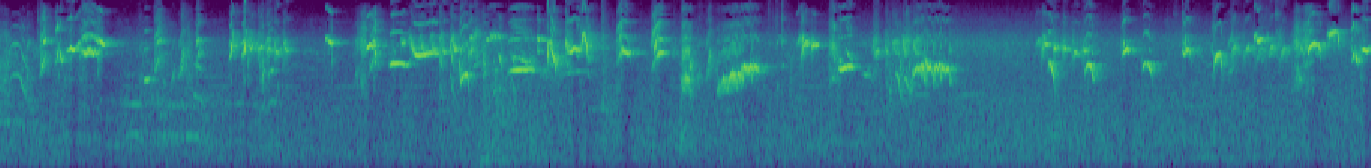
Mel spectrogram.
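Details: Song of a red crossbill used as a tutor for captive birds: bright, high chirps and short whistled flourishes in quick bursts, with brief breaks between phrases.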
